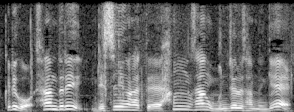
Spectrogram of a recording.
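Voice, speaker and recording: A man teaching a TOEIC grammar class, lively and conversational, firing rhetorical questions at his students. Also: a little high, a little fast, a little hiss or hum. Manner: animated, rhetorical questions, colloquial asides. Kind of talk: classroom lecture.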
